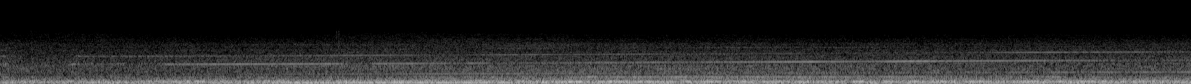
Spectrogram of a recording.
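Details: 2012 Cadillac CTS4: thin whine over road rumble whenever the accelerator is touched, from 30 mph up, louder and higher-pitched with speed, in all gears and neutral, also under cruise-control acceleration, stopping when throttle is released; cause unknown.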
